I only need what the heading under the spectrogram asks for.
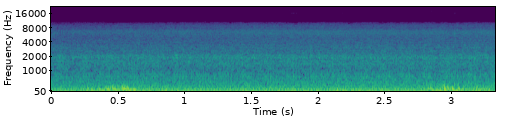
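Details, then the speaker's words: Nissan engine at idle with a low, steady sound and a faint rough grinding that swells now and then; the timing chain tensioner is identified as the source of the noise. "kind of like a little grounding noise but that's the tensioner boys that's the noise that we heard"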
